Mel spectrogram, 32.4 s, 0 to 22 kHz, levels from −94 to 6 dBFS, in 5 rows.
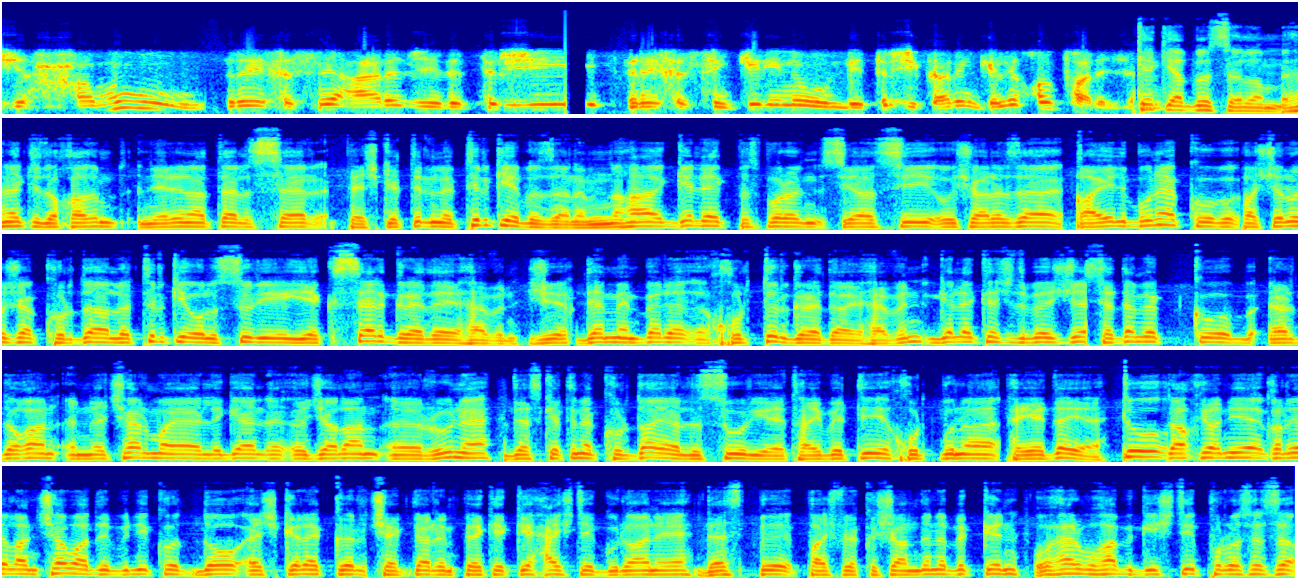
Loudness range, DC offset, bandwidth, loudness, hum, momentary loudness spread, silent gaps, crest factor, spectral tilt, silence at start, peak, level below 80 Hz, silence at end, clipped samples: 2 LU; under 0.1%; 14 kHz; -18 LUFS; none; 3 LU; 2.84-2.91 s; 16 dB; -6 dB/octave; 0 s; -2 dBFS; -44 dBFS; 0 s; under 0.1%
